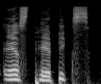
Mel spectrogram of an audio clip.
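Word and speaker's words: aesthetics: फिर देखिए यहाँ पे ए ई एस टी एच ई टी आई सी एस, तो क्या पढ़ेंगे दोस्तों, एस्थेटिक्स। क्या पढ़ेंगे दोस्तों, एस्थेटिक्स पढ़ेंगे, यानी कि सौंदर्य शास्त्र होता है इसका हिंदी।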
